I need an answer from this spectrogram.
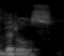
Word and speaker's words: victuals: But it's spelled victuals. Kind of like, I was gonna say like rituals, but it's not really the same. But it looks like victuals. Is it a Latin word though? Is it a Latin word? Probably, I would assume. Seems like it. I don't know. Yeah, but it's pronounced vittles.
